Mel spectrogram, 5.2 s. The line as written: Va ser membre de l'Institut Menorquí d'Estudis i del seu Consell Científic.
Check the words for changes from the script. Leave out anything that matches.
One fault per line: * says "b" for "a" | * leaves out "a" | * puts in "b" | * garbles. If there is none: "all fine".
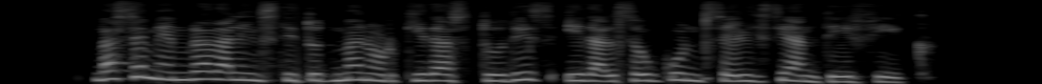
all fine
